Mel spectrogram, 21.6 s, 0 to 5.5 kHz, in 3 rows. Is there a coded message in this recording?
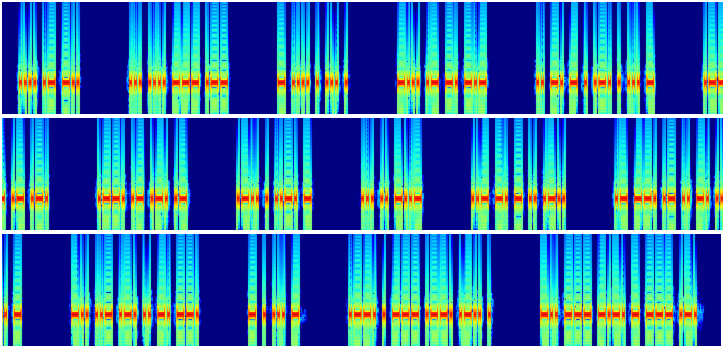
Yes: Morse code from 0.2 to 21.4 s, heard as a keyed tone, about 50 wpm, 600 Hz. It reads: HAD SHOW THESE BANK INTEREST WAR PARA LEFT SIX UNTIL AGAINST DURING TEST PEOPLE DOCTOR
